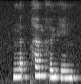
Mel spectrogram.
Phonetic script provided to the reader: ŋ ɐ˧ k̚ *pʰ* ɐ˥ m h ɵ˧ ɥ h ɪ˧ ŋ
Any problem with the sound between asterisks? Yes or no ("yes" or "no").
no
